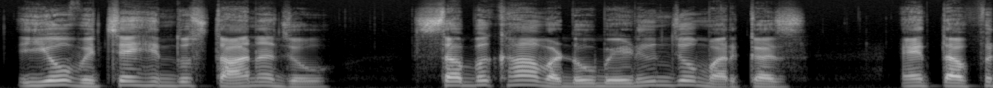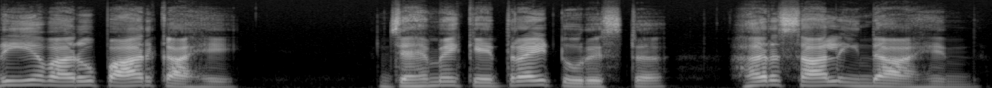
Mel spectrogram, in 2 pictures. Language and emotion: Sindhi, neutral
